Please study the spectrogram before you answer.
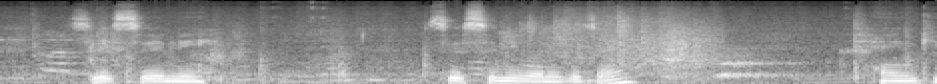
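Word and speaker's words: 谢谢你: अब थ्याङ्कको प्रोनाउन्सिएसन उच्चारण कसरी गरिन्छ भने चाहिँ म सेसेनी भनेको चाहिँ थ्याङ्क यू भनेर भनिन्छ चाइनिज भाषामा।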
